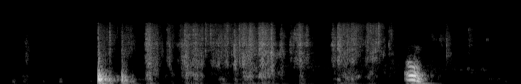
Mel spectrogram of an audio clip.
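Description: Paper rustles as a box is opened.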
